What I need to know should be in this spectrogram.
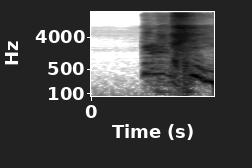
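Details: Pepper-triggered sneeze: a single loud, forceful sneeze bursting out after a moment of quiet.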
